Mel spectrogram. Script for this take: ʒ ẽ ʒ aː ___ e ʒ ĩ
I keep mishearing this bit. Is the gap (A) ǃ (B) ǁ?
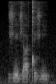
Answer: A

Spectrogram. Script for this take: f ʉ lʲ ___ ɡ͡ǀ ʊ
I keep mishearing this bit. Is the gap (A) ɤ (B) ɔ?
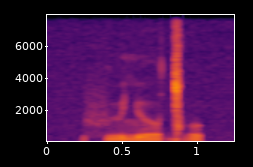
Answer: A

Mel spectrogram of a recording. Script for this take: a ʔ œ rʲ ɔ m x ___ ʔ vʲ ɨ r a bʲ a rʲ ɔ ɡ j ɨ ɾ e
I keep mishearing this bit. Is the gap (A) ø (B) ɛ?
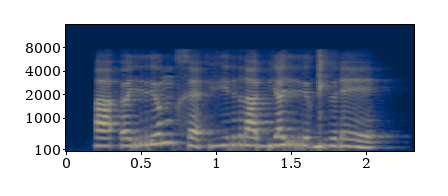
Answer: B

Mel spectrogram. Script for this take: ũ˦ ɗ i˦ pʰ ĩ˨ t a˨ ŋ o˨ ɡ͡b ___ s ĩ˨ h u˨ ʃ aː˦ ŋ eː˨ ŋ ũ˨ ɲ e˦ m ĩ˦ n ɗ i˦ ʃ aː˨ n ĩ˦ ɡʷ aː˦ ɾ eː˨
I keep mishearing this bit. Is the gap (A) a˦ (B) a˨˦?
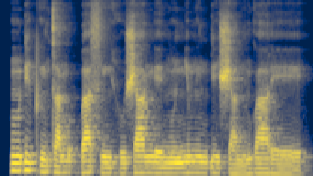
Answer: B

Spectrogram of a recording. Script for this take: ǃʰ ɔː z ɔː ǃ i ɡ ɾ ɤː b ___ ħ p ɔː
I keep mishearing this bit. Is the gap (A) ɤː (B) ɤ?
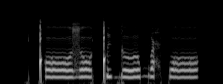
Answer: B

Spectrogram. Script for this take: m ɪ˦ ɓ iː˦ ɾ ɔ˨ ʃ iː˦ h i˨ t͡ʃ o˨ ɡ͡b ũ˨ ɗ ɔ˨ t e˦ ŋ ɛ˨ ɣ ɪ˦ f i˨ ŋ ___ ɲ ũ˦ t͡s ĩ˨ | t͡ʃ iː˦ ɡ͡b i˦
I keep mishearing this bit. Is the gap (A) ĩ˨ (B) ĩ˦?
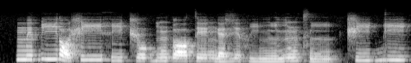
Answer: A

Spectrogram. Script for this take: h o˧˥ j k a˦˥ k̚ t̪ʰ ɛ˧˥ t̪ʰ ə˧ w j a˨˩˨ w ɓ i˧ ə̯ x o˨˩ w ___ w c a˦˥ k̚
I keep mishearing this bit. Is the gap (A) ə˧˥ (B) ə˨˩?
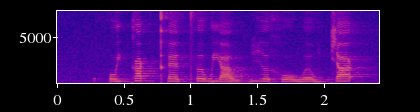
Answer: B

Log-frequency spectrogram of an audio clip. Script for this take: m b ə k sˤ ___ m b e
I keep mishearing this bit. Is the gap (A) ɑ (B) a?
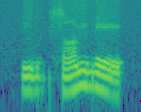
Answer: B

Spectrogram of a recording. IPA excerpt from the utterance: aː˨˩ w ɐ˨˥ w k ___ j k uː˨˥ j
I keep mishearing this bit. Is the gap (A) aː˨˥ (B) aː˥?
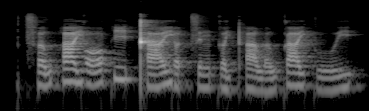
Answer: B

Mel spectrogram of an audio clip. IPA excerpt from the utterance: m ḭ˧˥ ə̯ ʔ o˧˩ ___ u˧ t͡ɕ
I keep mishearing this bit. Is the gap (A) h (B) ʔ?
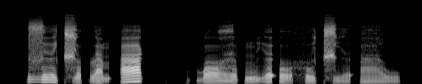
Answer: A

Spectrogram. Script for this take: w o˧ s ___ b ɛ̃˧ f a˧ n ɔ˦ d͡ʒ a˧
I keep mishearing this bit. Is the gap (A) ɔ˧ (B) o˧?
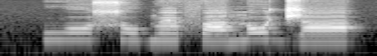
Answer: B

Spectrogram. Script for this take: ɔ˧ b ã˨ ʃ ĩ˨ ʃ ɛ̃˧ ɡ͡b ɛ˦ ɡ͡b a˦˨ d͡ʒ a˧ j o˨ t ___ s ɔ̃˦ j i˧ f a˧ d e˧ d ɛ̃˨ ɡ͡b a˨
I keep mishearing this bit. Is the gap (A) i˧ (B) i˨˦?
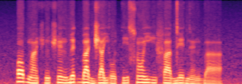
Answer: B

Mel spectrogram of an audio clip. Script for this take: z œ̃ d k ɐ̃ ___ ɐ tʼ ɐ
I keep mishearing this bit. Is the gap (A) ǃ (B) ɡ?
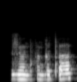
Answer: B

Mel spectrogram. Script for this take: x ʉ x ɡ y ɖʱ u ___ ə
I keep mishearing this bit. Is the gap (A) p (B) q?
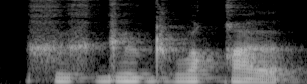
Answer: B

